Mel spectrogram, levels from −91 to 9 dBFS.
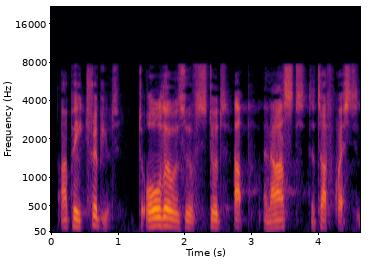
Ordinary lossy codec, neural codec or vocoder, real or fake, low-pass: none; codec, 16 kHz, 2 kbps, FreqCodec, larger model; fake; none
